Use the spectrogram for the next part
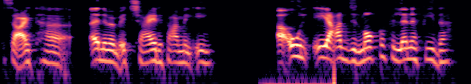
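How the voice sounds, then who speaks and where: A woman's voice: on the low side, racing, fairly bright tone, husky. A woman narrating as a devoted young husband. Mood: earnest. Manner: plain conversational retelling. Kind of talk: storytelling narration.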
